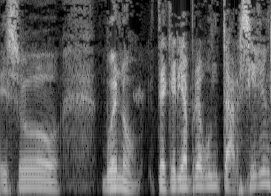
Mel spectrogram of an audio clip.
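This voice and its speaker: A man talks at a fairly slow pace with a slight Asturian accent and a fairly high pitch with ordinary variation. The sound is dry and close, with no echo. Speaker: radio host. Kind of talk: radio interview; radio show sign-off.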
